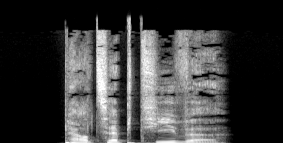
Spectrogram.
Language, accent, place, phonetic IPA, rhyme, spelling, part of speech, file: German, Germany, Berlin, [pɛʁt͡sɛpˈtiːvə], -iːvə, perzeptive, adjective, De-perzeptive.ogg
- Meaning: inflection of perzeptiv: 1. strong/mixed nominative/accusative feminine singular 2. strong nominative/accusative plural 3. weak nominative all-gender singular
